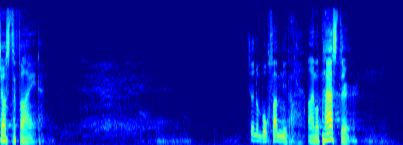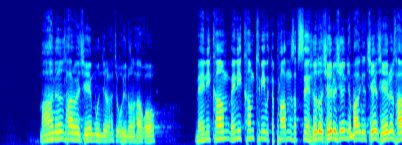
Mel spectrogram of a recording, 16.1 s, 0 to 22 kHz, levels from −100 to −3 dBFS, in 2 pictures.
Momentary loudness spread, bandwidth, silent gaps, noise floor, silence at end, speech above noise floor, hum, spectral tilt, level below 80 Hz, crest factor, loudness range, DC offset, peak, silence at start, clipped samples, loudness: 16 LU; 17 kHz; none; -89 dBFS; 0 s; 48 dB; none; -4.5 dB/octave; -80 dBFS; 20 dB; 17 LU; under 0.1%; -22 dBFS; 0 s; under 0.1%; -41 LUFS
